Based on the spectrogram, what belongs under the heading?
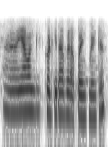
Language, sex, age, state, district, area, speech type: Kannada, female, 30-45, Karnataka, Mysore, urban, conversation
